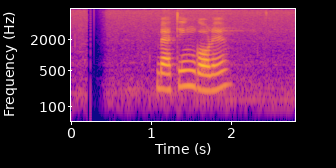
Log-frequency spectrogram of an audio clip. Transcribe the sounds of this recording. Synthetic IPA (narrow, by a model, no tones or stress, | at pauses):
bɛʈiŋɡɔɾe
